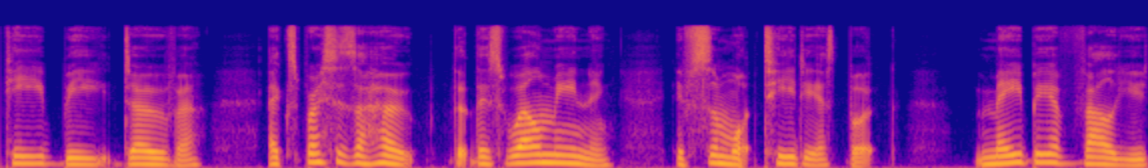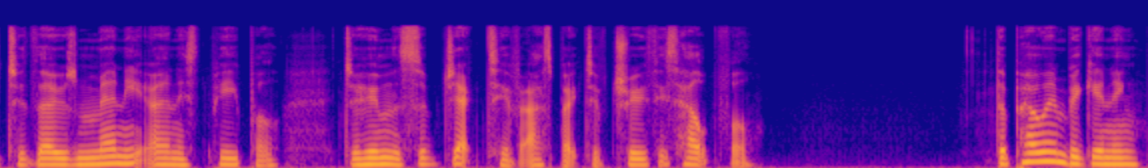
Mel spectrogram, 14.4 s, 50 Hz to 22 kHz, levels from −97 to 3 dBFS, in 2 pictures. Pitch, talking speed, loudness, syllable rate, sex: 155 Hz, 145 wpm, -20 LUFS, 4.9 syllables/s, female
